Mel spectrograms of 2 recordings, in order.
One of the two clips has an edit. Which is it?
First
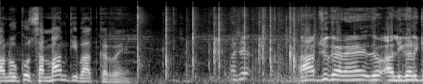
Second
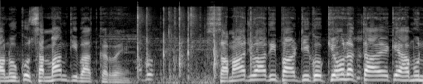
second; 1 cut; at 1.4 s

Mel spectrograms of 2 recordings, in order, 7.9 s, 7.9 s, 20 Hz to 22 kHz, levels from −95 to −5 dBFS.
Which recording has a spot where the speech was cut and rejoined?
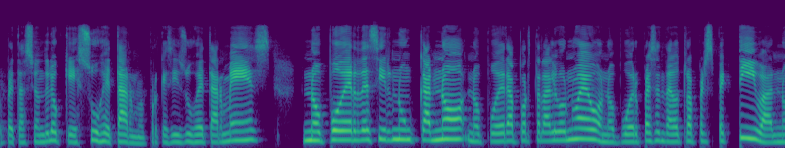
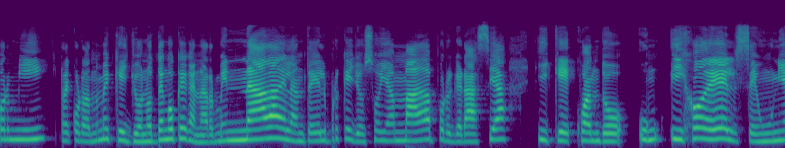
second; 1 cut; at 5.2 s

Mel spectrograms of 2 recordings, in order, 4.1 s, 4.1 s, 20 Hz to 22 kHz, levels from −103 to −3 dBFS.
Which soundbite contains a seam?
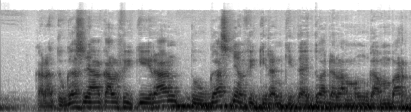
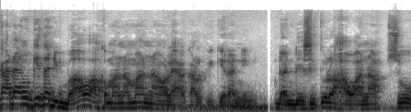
second; 1 cut; at 2.6 s

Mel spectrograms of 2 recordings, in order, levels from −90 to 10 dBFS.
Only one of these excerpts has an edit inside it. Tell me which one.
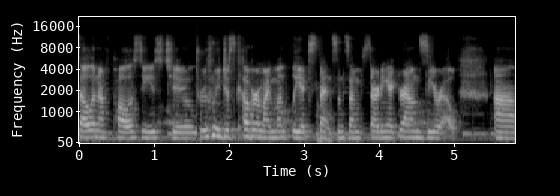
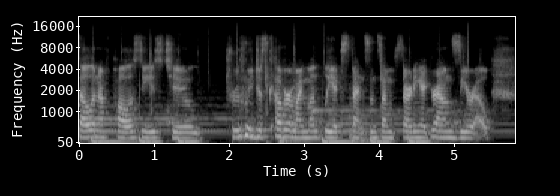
first; 1 cut; at 1.6 s

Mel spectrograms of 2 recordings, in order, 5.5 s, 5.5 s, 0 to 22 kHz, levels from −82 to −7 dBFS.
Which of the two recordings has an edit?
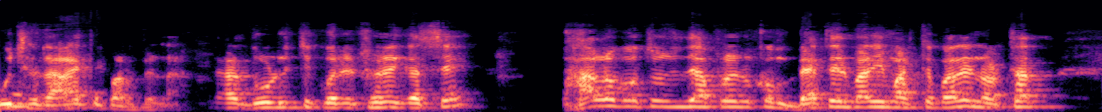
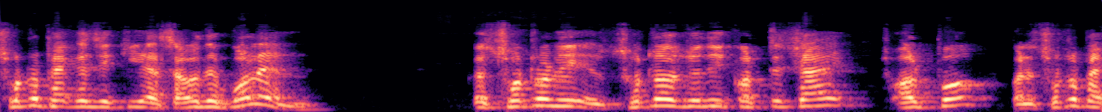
first; 1 cut; at 1.1 s

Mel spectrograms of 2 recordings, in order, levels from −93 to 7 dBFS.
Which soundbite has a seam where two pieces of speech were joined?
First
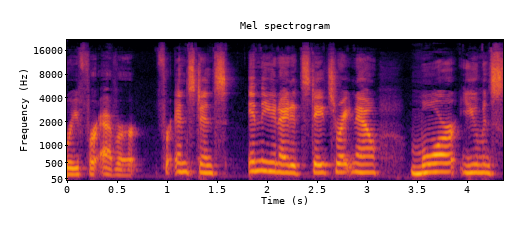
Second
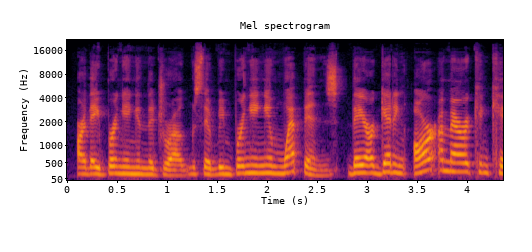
second; 1 cut; at 2.7 s

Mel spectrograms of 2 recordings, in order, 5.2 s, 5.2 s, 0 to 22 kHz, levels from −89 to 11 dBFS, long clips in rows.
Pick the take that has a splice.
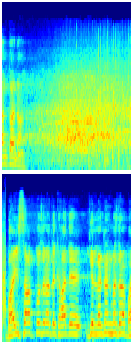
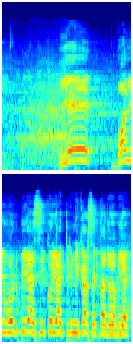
first; 1 cut; at 2.6 s

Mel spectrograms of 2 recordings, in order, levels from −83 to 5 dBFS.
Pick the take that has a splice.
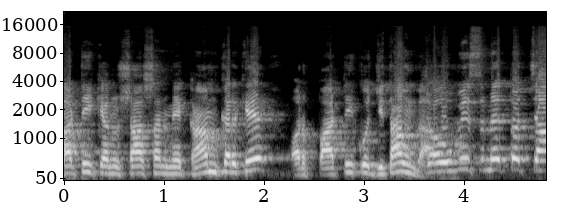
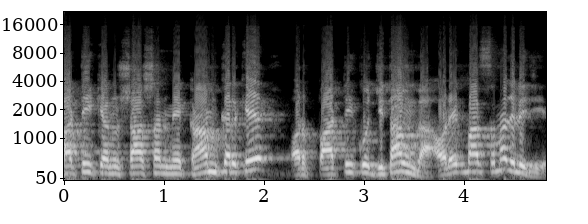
first; 1 cut; at 3.6 s

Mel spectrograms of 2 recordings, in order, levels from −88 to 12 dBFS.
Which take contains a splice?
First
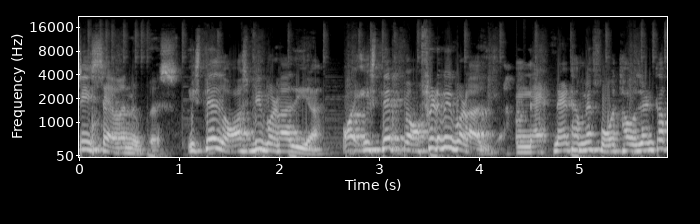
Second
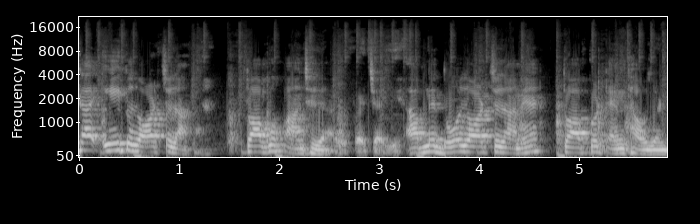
first; 2 cuts; at 0.9 s, 4.4 s

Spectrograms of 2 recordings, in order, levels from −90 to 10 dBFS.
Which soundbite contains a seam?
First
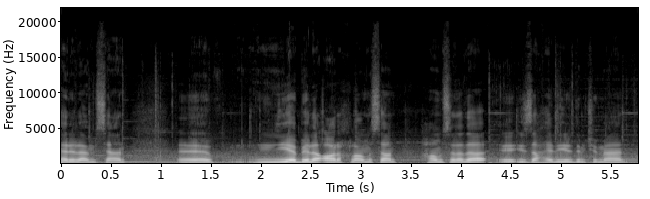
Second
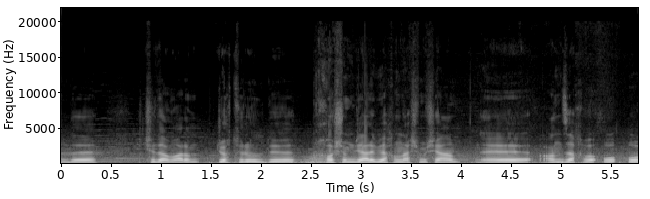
second; 1 cut; at 2.5 s

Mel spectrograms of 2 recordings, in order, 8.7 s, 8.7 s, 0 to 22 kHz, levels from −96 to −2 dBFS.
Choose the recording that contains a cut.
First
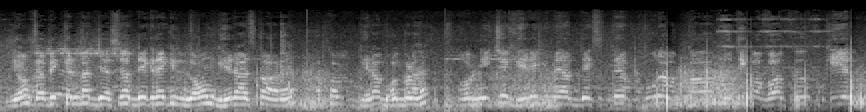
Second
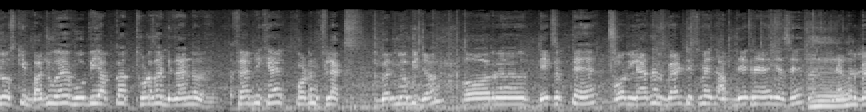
second; 4 cuts; at 2.3 s, 3.7 s, 4.6 s, 6.1 s

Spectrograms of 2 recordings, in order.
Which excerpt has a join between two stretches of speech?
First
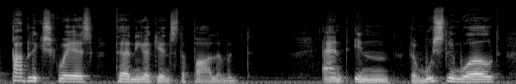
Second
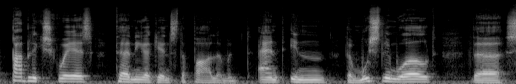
second; 1 cut; at 2.4 s

